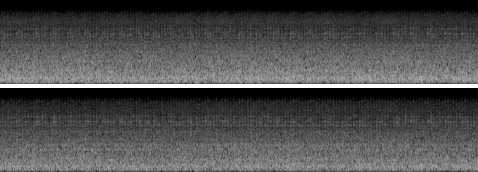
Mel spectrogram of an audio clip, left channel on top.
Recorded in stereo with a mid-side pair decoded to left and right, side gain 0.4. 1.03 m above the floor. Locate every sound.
0.0 s running water: 20° left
